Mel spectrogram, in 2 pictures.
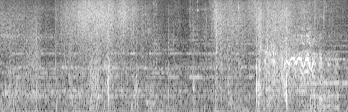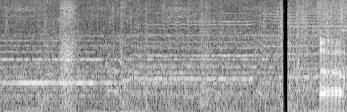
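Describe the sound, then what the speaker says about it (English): A horse in Assassin's Creed Valhalla snorts and whinnies between steady clip-clopping hooves on a mountain climb, with game ambience throughout and another brief neigh near the end. "Horse is having issues here."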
